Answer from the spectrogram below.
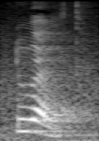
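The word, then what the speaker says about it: twelfth: the spelling of 12थ 12थ टी डब् ई एल एफ टी एच एफ का कोई लेना देना नहीं है 12थ से लेकिन फिर भी इसमें एफ है जो कि साइलेंट है 12थ आई स्टडी इन 12थ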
